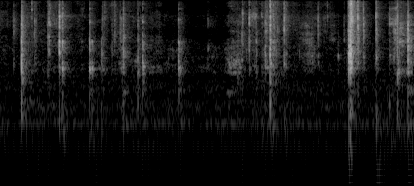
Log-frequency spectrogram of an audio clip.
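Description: Hard plastic toy parts clicking and tapping as the snap-on camera and telescope accessories are pulled off a Robocar Poli Helly transforming robot toy: a run of small irregular clicks, the sharpest about three and a half seconds in.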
